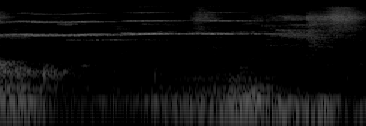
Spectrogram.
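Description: Marker writing on a whiteboard, heard faintly as a thin, slightly rising high squeak over a low steady room hum.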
